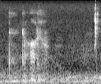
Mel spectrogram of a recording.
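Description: Near silence: room tone, with a few faint breathy sounds in the first half-second or so.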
